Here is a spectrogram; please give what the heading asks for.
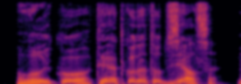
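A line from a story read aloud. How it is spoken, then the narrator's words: Surprised question. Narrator (Russian): удивленным голосом спросил Перо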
